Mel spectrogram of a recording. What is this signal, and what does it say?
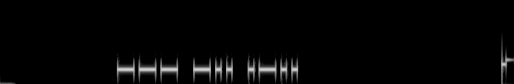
Morse code, heard as a keyed tone, about 21 wpm, 700 Hz. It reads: ODL
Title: USA Call Sign Postfixes - 3 Letters 22wpm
